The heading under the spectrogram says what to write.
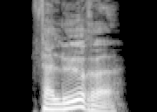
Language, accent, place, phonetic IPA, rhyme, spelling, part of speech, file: German, Germany, Berlin, [fɛɐ̯ˈløːʁə], -øːʁə, verlöre, verb, De-verlöre.ogg
- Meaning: first/third-person singular subjunctive II of verlieren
